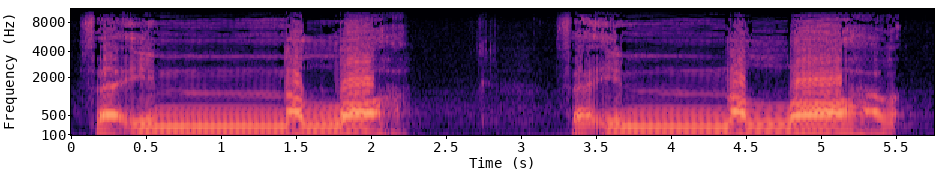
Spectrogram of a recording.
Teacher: فإن الله أهو حرف غنة مشدد وهي النون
